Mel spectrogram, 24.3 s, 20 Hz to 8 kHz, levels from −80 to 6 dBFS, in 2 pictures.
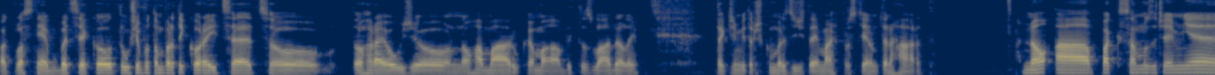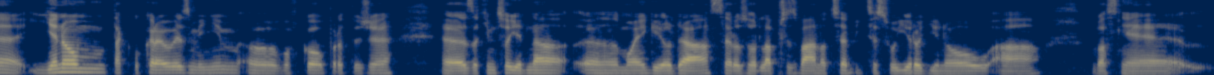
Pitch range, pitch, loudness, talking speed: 105-125 Hz, 110 Hz, -28 LUFS, 145 wpm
